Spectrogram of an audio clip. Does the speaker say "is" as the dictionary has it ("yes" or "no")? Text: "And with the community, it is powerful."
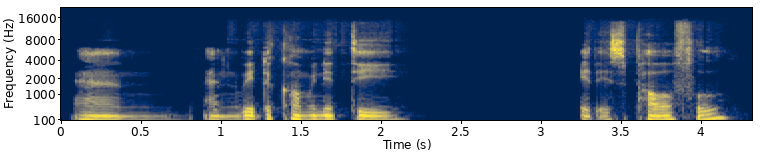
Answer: no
